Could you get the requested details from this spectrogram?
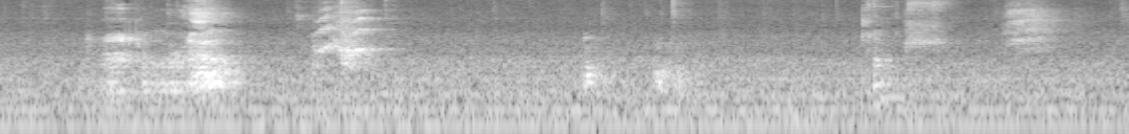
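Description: A macaw gives a few short, harsh, grating squawks and mutters in scattered bursts over a low steady electrical hum.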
